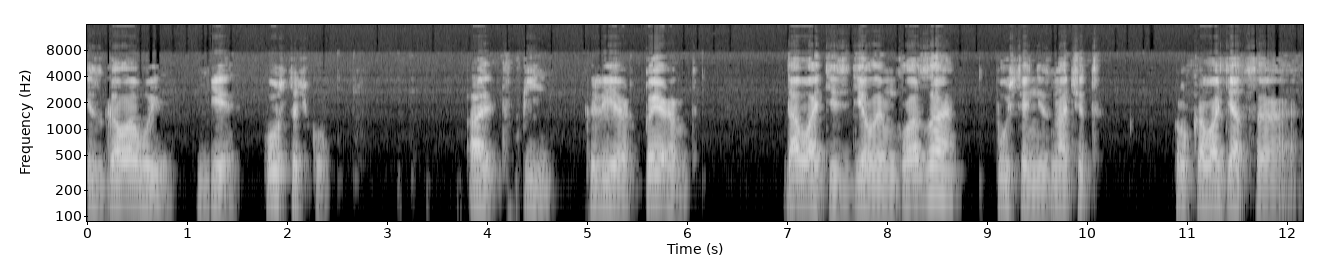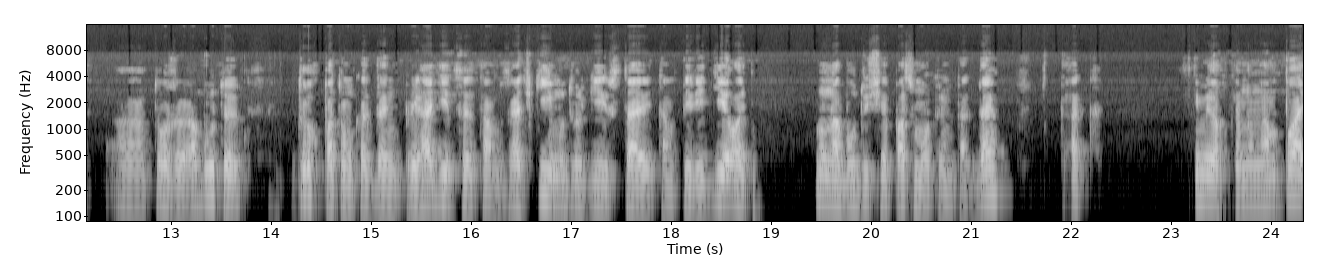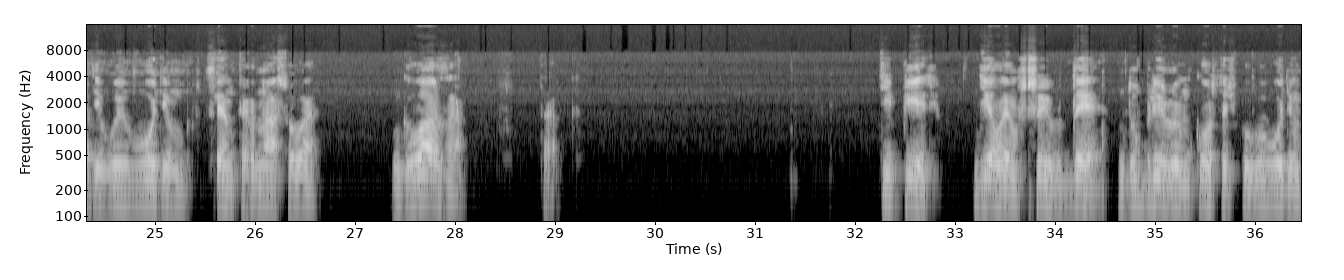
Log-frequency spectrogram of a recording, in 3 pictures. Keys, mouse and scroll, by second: 0.5 e, 3.0 click, 4.0 alt+p, 6.1-8.2 drag, 9.2-13.4 drag, 14.3 shift+middle click, 16.3 s, 18.5 g, 23.3 KP_7, 24.9-27.9 drag, 28.9 click, 29.3-31.3 drag, 34.1 shift+d, 36.1-36.4 drag.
